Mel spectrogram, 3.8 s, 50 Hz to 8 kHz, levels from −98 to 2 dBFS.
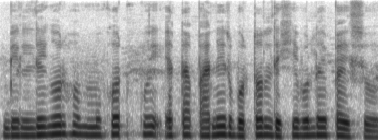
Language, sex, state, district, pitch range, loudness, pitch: Assamese, female, Assam, Kamrup Metropolitan, 155-175 Hz, -15 LUFS, 165 Hz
